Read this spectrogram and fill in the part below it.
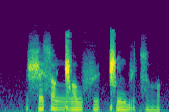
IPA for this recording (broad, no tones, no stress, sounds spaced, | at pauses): ʂ ɘ s ɔ ŋ͡ǁ ɔ w f ʉ ǁ ĩ b ʉ t͡s ɔ̤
